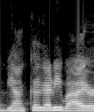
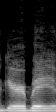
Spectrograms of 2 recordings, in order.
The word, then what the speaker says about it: Garibay: Like Harrison said, my name is Bianca Garibay, or Bianca Garibay, if that's easier to pronounce.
